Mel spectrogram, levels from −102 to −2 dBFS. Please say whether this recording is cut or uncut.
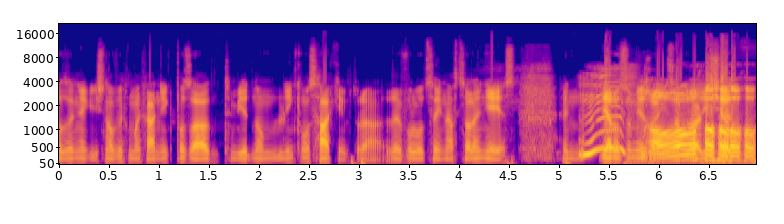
uncut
